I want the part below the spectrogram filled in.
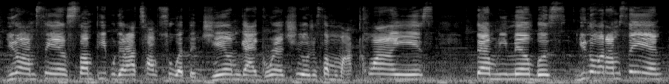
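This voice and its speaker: A Chicago woman in her thirties livestreams from her car while driving, reading viewers' comments aloud and chatting bluntly and profanely in her local accent. Her voice is a little high and steady, slightly fast, with music underneath.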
